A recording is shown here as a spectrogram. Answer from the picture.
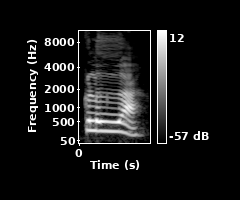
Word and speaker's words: เกลือ: กัน ค่ะ คำ แรก เกลือ เสียง ดัง ฟัง ชัด ค่ะ อย่า ลืม ออก เสียง ล ลิง ด้วย นะ คะ ไกล อีก ครั้ง หนึ่ง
